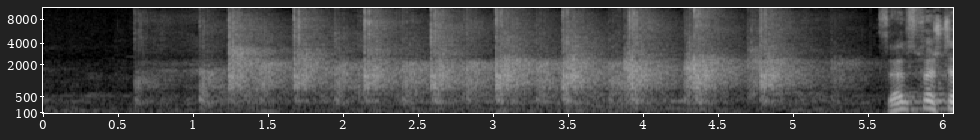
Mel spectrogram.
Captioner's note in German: Beifall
